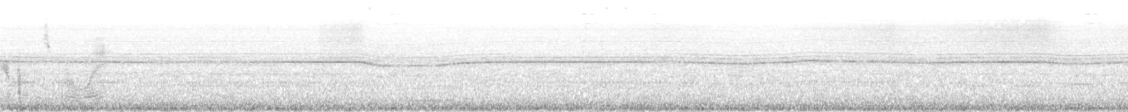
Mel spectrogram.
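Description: Jet airliner taxiing in at Boeing Field in a flight simulator, a steady loud engine whine and rumble holding throughout with a sustained high tone, voices faintly present underneath.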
